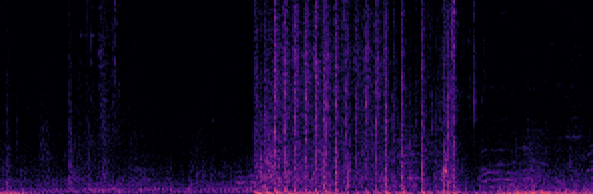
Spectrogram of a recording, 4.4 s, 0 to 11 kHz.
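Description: Automatic gunfire in the video game Battlefield 2042 bursts out loud and rapid in a dense rattling volley, preceded by quieter battle ambience.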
